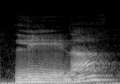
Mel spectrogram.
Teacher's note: in Egyptian, we tend to put some stress on the first syllable and add kind of an E sound, so it would sound more like Lina.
